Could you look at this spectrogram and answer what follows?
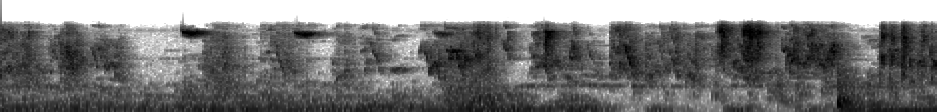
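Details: Budgerigars in a colony aviary, many birds at once: busy high chirps, squawks and warbled notes overlapping in bursts, with a few sharp whistled peaks and a steady low hum underneath.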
